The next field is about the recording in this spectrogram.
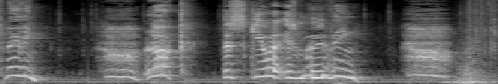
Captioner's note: gasping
